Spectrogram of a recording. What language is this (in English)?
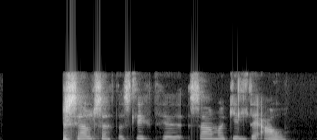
Icelandic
